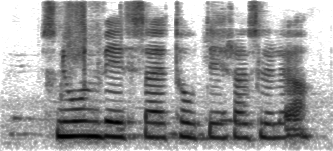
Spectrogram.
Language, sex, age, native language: Icelandic, female, 18-19, Icelandic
